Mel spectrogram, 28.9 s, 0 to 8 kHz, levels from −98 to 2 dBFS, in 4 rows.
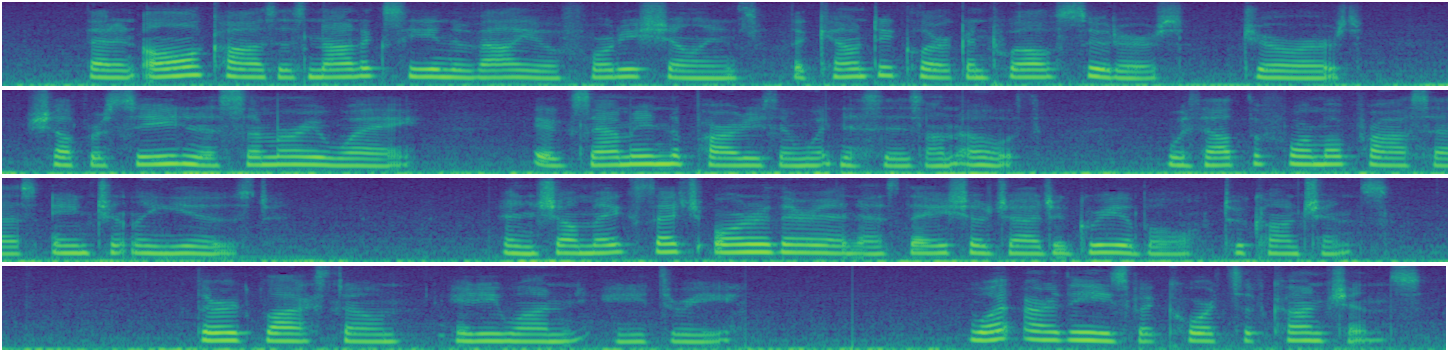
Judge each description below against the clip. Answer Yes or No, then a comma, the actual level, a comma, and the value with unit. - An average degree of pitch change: No, narrow, 2.2 semitones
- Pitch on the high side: Yes, high, 225 Hz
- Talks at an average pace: No, slow, 125 wpm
